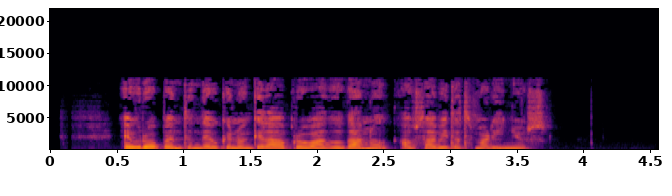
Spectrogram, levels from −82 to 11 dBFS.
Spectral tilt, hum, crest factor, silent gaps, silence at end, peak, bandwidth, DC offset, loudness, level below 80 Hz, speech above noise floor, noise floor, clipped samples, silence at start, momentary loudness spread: -4 dB/octave; none; 20 dB; none; 0.85 s; -4 dBFS; 11.5 kHz; under 0.1%; -23 LUFS; -66 dBFS; 40 dB; -63 dBFS; under 0.1%; 0.3 s; 7 LU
